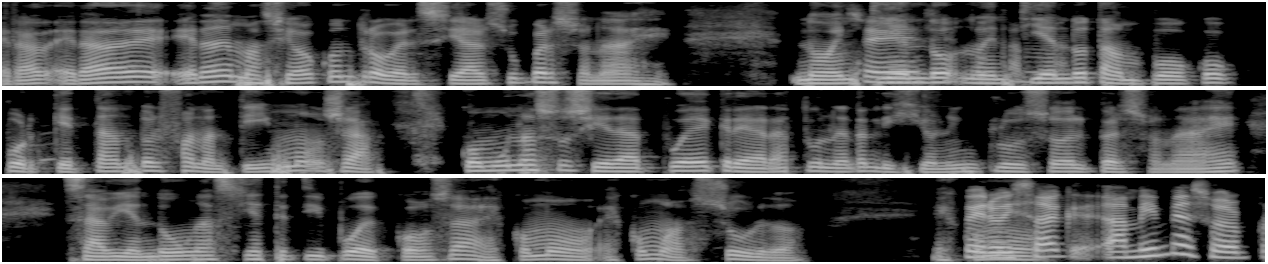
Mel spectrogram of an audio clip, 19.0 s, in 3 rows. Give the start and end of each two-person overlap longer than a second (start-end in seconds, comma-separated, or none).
4.2-5.5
